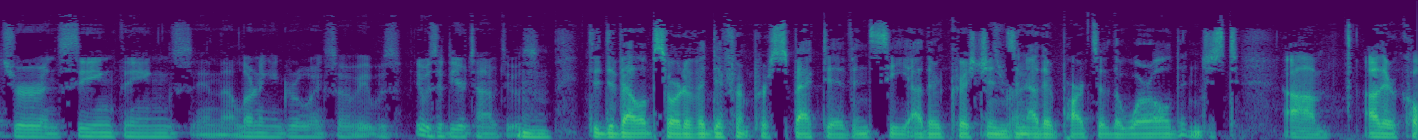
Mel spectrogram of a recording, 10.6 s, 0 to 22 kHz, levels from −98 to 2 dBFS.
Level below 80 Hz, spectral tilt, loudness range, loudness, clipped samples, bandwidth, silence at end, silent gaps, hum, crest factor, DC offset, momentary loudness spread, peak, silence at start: -56 dBFS; -5 dB/octave; 8 LU; -35 LUFS; under 0.1%; 14.5 kHz; 0 s; none; none; 24 dB; under 0.1%; 13 LU; -10 dBFS; 0 s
